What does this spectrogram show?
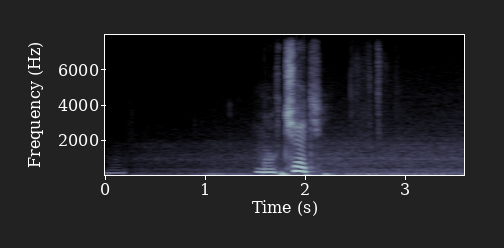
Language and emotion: Russian, angry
